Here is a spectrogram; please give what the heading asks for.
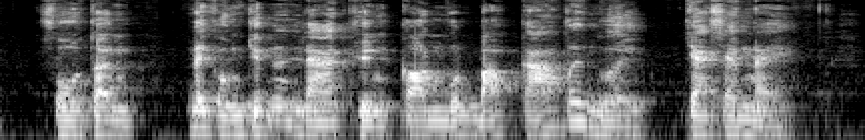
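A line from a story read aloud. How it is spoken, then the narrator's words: Smiling. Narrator (Vietnamese): Ngô Như Trạch mỉm cười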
